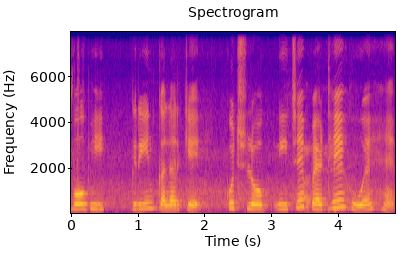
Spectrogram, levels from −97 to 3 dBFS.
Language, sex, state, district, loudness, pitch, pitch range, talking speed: Hindi, female, Madhya Pradesh, Dhar, -17 LUFS, 225 Hz, 215-255 Hz, 135 wpm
